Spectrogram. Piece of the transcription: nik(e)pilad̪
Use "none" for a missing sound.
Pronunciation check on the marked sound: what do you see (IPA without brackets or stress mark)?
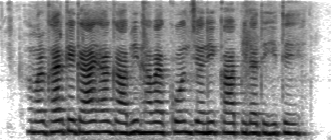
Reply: a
